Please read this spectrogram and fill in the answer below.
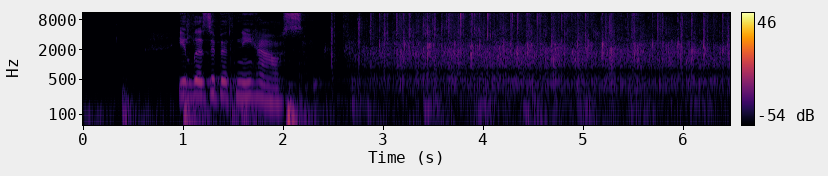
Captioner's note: crowd applauds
